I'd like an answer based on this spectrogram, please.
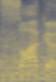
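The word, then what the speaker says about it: Syco: it's by a company called psycho that's spelled Sy YCO um that of course this is actually under the license of Ubisoft but psycho actually make a variety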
